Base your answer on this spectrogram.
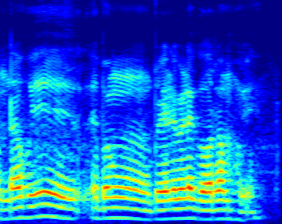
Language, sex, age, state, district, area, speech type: Odia, male, 45-60, Odisha, Kendujhar, urban, spontaneous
